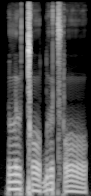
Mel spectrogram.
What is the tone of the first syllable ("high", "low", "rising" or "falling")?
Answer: falling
